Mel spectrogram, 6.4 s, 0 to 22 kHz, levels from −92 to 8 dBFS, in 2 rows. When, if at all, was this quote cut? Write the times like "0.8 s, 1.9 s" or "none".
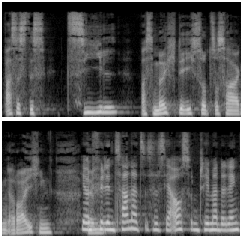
4.2 s

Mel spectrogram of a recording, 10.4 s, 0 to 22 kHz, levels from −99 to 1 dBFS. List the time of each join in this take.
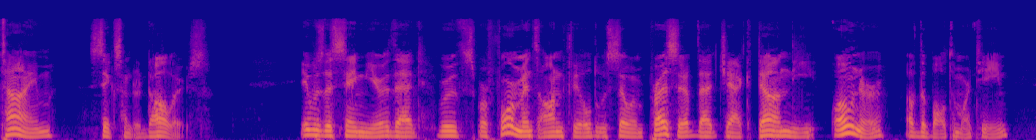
3.2 s

